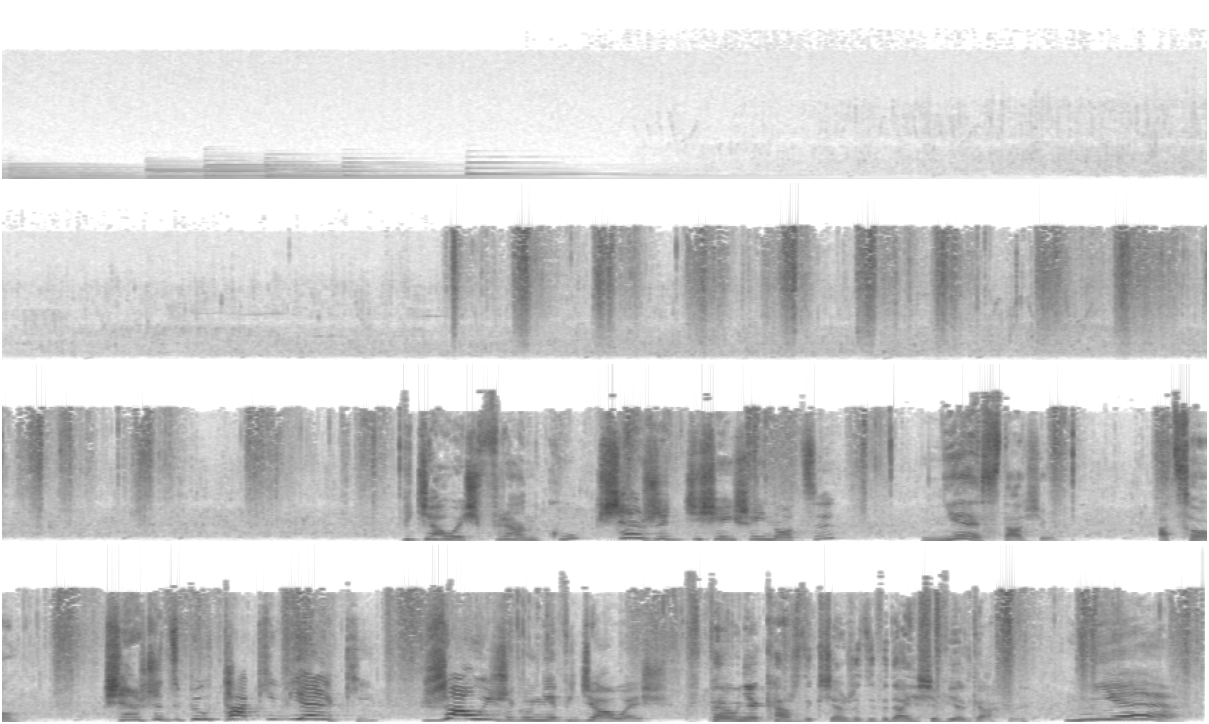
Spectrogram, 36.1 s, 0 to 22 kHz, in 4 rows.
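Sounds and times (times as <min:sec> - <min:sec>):
river water rushing: 0:12.4 - 0:36.1
speech: 0:21.2 - 0:26.2, 0:26.8 - 0:27.4, 0:28.0 - 0:36.1.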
